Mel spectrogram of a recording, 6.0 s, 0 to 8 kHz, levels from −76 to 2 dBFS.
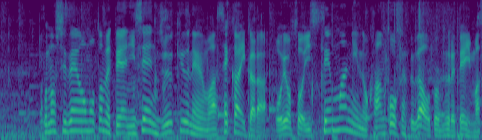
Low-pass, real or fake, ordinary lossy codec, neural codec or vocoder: none; fake; none; codec, 16 kHz, 4 kbps, X-Codec, HuBERT features, trained on balanced general audio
